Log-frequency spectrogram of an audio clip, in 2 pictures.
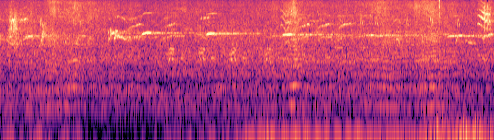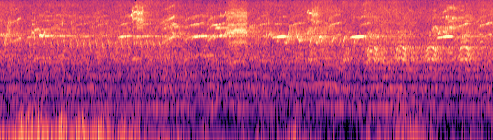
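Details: Low droning hum of honey bees at their hive, captured on a GoPro set outside; the buzz grows louder midway, then eases, with scattered high bird twitters overhead.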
